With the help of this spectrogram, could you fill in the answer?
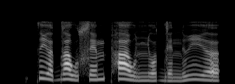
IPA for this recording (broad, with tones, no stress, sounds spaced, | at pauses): t̪ i˥˨ ə̯ d a˥˨ w s e˧˥ m pʰ a˥˨ w ɲ o˩˧ d e˩ n ʋ i˥˨ ə̯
